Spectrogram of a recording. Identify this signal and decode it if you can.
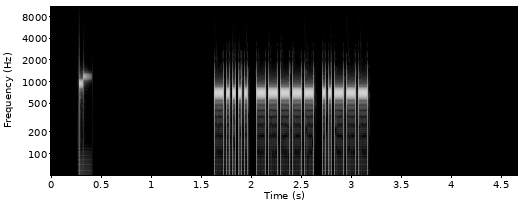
Morse code, heard as a keyed tone, about 40 wpm, 700 Hz. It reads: 602
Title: Numbers - 3-Digit 40wpm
